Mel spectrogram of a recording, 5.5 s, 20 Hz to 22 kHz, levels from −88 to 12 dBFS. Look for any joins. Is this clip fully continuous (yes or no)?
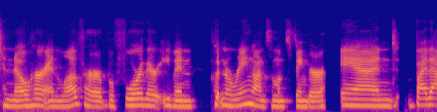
yes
